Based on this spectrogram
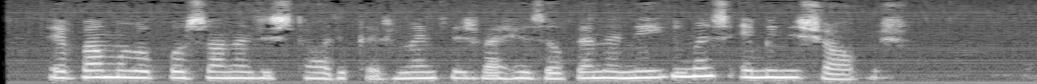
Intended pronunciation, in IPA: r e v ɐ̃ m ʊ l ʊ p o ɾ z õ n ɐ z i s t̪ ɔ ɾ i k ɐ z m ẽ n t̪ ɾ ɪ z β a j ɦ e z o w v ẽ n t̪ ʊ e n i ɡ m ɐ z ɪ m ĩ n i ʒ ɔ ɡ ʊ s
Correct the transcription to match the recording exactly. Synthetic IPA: l e v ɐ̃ m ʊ l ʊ p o ɾ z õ n ɐ z i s t̪ ɔ ɾ i k ɐ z m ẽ n t̪ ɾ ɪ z v a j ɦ e z o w v ẽ n d̪ ʊ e n i ɡ m ɐ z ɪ m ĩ n i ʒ ɔ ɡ ʊ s

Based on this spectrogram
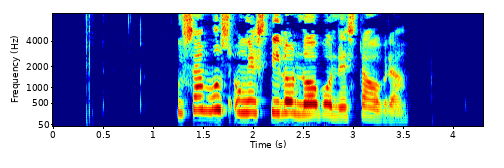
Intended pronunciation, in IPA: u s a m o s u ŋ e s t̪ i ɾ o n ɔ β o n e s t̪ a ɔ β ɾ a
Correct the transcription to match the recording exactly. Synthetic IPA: u s a m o s u ŋ e s t̪ i l o n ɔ β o n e s t̪ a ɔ β ɾ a

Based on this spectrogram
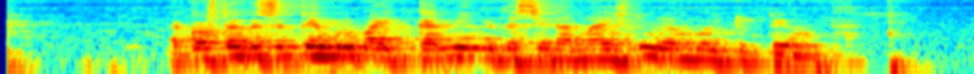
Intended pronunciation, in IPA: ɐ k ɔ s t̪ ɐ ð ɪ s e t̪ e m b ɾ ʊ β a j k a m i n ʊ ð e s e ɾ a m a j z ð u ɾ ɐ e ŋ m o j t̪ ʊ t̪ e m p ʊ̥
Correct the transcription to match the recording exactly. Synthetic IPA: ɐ k ɔ s t̪ ɐ ð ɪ s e t̪ e m b ɾ ʊ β a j k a m i ɲ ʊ ð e s e ɾ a m a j z ð u ɾ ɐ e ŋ m o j t̪ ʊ t̪ e m p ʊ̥

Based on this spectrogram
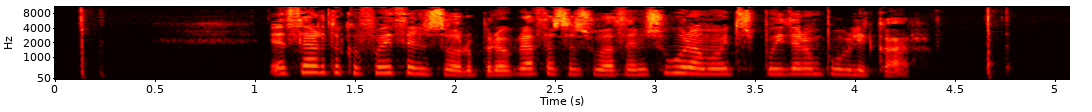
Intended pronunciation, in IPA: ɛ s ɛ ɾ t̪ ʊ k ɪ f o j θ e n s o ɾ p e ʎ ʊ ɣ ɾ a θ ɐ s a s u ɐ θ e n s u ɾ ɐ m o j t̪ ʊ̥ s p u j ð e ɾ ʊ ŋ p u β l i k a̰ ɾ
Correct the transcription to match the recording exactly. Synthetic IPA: ɛ θ ɛ ɾ t̪ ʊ k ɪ f o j θ e n s o ɾ p e ɾ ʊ ɣ ɾ a θ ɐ s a s u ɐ θ e n s u ɾ ɐ m o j t̪ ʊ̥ s p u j ð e ɾ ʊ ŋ p u β l i k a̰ ɾ

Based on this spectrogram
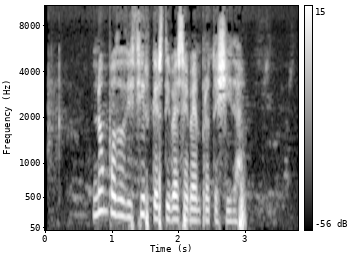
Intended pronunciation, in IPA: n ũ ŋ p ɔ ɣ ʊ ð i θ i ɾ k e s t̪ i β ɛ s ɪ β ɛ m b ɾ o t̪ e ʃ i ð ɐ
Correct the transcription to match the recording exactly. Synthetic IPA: n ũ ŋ p ɔ ð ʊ ð i θ i ɾ k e s t̪ i β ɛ s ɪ β ɛ m p ɾ o t̪ e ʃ i ð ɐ

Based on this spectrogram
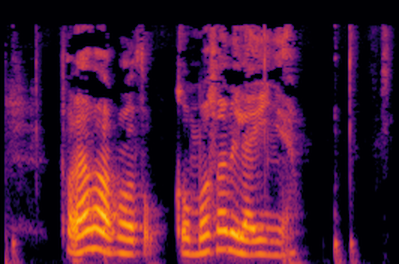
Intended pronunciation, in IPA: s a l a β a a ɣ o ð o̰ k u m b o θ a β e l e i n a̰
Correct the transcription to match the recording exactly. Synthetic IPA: f a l a β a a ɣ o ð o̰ k o m b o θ a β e l a i ɲ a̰

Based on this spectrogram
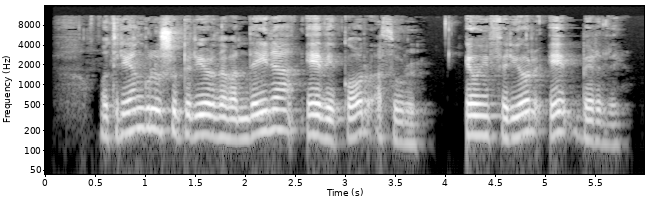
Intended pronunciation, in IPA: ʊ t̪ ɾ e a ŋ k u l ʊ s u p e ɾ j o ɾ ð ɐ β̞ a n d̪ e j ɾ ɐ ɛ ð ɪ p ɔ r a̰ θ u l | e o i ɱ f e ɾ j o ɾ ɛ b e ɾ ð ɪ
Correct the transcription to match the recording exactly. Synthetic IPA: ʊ t̪ ɾ i a ŋ ɡ u l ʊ s u p e ɾ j o ɾ ð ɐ β̞ a n d̪ e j ɾ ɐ ɛ ð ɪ k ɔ ɾ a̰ θ u l | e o i ɱ f e ɾ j o ɾ ɛ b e ɾ ð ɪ

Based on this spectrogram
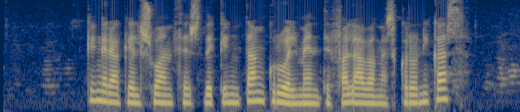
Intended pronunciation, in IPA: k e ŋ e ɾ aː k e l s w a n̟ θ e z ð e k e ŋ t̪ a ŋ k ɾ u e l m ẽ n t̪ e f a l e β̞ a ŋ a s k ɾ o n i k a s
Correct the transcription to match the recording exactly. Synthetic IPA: k e ŋ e ɾ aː k e l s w a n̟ θ e z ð e k e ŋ t̪ a ŋ k ɾ u e l m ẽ n t̪ e f a l a β̞ a ŋ a s k ɾ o n i k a s

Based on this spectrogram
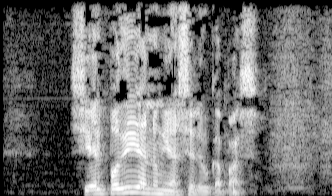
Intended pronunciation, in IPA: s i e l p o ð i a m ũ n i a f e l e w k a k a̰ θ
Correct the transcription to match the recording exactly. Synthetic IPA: s i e l p o ð i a n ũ ŋ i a s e ɾ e w k a p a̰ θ

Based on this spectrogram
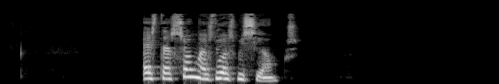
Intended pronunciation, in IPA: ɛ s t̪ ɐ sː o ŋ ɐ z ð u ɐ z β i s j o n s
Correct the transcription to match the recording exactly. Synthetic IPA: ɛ s t̪ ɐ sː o ŋ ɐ z ð u ɐ z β i s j o ŋ s

